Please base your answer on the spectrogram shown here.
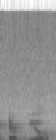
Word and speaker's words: debut: are their heroes, and when they make their debut, they go across this word again and again.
